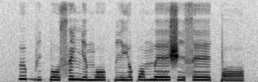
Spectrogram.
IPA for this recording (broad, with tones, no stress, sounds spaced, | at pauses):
ɨ˦ b i˨˦ k͡p o˨ s ɛ̃˦ ɲ e˨ m oː˨ k͡p i˨ j ə˦ p ɔ˧ m eː˧ ʃ i˨ s eː˧ k͡p ɔ˨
